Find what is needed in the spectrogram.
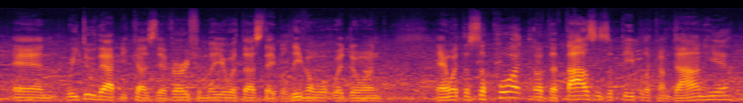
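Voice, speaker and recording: Through noticeable background noise, a man with a Boston accent talks at a medium pitch and a fairly quick pace. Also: ordinary pitch variation. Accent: Boston-area New England. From Lawrence, Massachusetts. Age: 60s. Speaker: festival organizer and radio co-host. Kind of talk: interview. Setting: outdoors at a street festival.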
